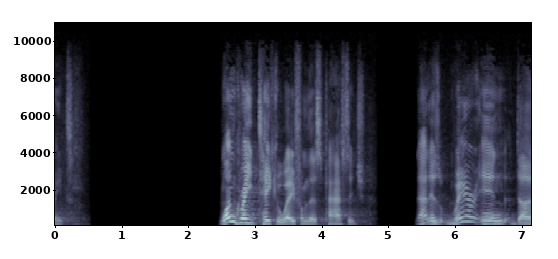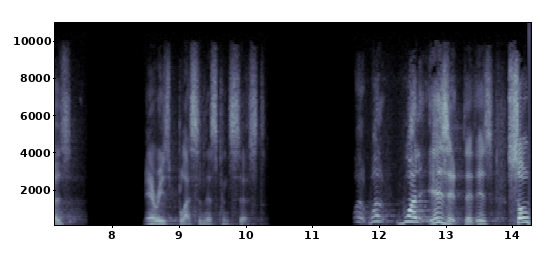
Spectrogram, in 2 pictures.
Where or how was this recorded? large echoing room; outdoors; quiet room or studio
large echoing room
